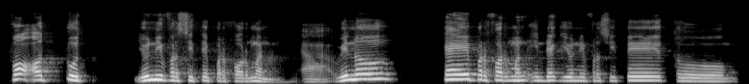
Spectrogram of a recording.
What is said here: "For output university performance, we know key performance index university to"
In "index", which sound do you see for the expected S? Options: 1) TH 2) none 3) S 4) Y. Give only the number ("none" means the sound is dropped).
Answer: 2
